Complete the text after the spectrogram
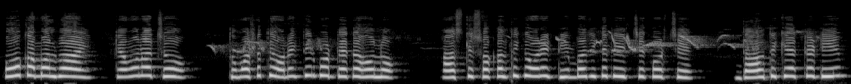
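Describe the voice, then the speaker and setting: A woman's voice: very high voice, flat delivery, a little fast, a little mellow. A woman voicing an earnest, dutiful schoolboy from a poor family in a cartoon moral story.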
